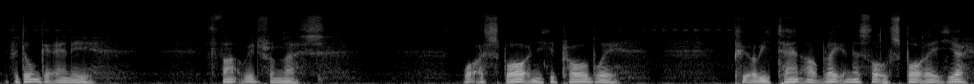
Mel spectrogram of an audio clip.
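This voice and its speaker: A man's voice: lowish voice, normal speed, warm tone, dry recording. A man vlogging outdoors in pine woods, chatting and thinking aloud while he works, a little out of breath. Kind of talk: casual outdoor vlog narration.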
